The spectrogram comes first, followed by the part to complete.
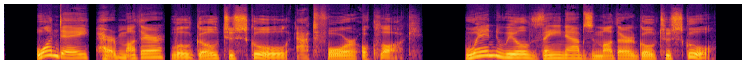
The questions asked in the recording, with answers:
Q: When will Zainab's mother go to school?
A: Awesome! She will go to school at 4 o'clock.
